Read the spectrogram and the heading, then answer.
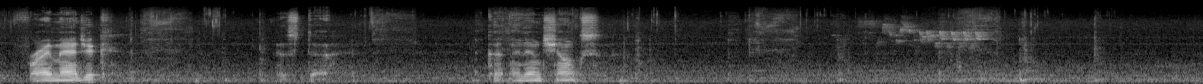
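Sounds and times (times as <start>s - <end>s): bird chirping: 8.3s - 10.0s.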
